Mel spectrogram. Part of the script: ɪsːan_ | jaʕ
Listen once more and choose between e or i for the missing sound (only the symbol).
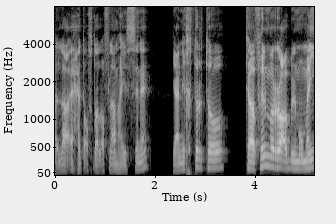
e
